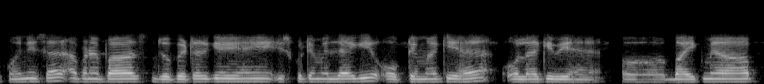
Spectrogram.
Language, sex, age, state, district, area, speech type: Hindi, male, 18-30, Rajasthan, Jaipur, urban, conversation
